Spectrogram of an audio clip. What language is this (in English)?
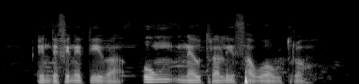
Galician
